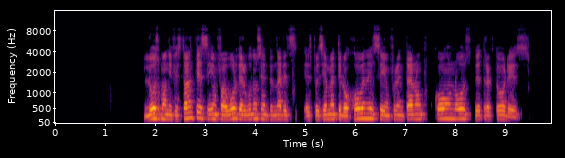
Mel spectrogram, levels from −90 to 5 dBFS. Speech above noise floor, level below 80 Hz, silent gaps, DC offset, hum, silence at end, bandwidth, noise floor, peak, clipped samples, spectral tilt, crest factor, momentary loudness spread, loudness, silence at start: over 66 dB; -78 dBFS; none; under 0.1%; none; 0.55 s; 8.8 kHz; under -90 dBFS; -4 dBFS; under 0.1%; -7 dB/octave; 20 dB; 11 LU; -24 LUFS; 1.8 s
